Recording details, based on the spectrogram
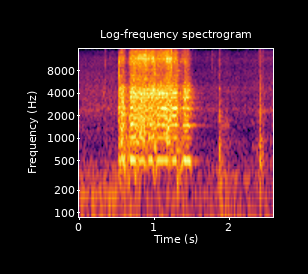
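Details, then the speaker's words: Honda Beat carburetor scooter that only clicks when starting: starter motor tested on direct power gives a quick, even whir then light clicks; battery and starter motor are good, so the fault lies elsewhere. "Mari kita cek dinamo startnya dulu. Dinamo startnya bagus."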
